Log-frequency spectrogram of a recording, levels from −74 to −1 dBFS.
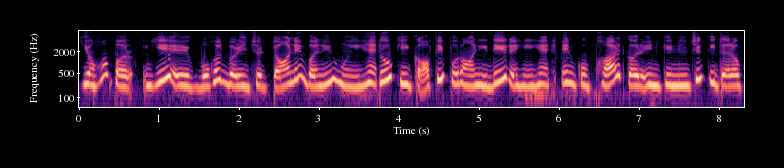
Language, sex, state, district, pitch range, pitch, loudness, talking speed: Hindi, female, Maharashtra, Aurangabad, 215-270 Hz, 230 Hz, -14 LUFS, 150 wpm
